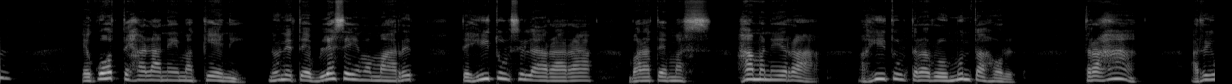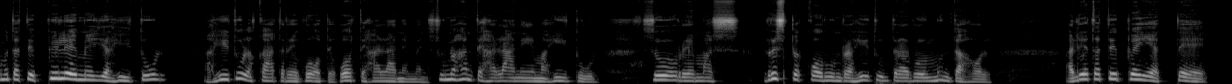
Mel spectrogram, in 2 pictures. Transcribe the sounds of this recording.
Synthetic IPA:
l | e̞ɡo̞tːe̞ɦalane̞make̞ni | nonete̞ble̞sejemamaɾetː | e̞ɦitulsilaɾaɾa | baɾate̞mas | hamaneɾaː | ɦitultaɾaɾuomuntaɦo̞l | taɾaɦaː | ɾiɡematate̞pile̞me̞jaɦitul | a̰ɦitulakataɾeɡo̞teɡo̞tːe̞ɦalanemensunaɦante̞ɦalane̞maɦitulsoɾe̞mas | ɾispe̞kːo̞ɾunɾaɦitultaɾaɾuemuntaɦo̞̰l | a̰lietate̞pejek̚te̞

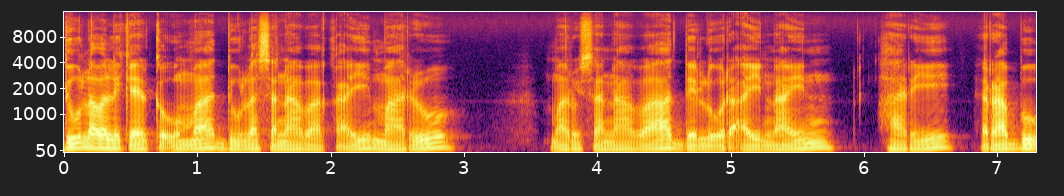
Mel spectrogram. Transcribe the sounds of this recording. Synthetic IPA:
d̪ulawalikairkaʔumadulasanawaka̰imaɾu | maɾusanawadɛlṵːra̰inainhaɾi | rabu

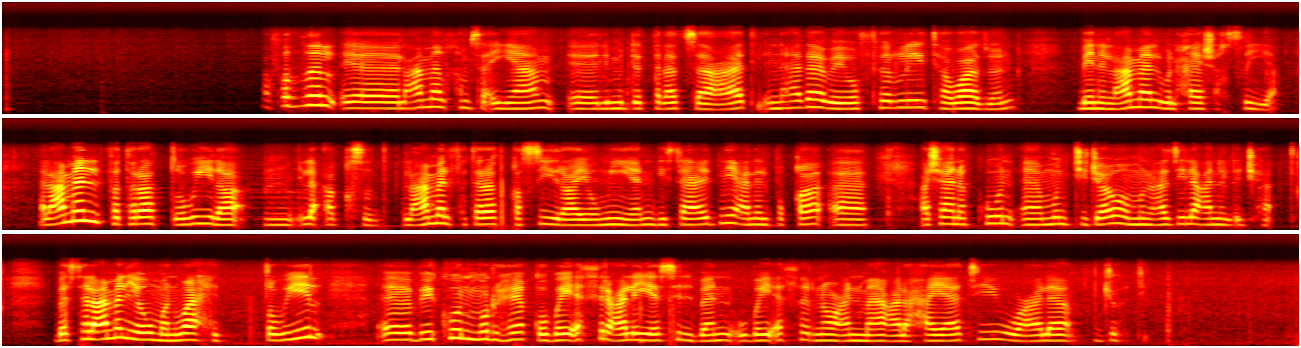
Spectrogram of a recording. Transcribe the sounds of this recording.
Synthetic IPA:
ʔɑfɑðˤːɨllʕamalxamsaʔajːaːmlɪmʊd̪ːaθalaːθsaːʕaːt̪lɪʔanːhaːðabɪjwafːɪɾlit̪ʰawaːzʊn | beːnɪlʕamalwɪlħajaːʃɑxsˤɨjːa̰ | ʔɪlʕamalfat̪ɑɾˤɑːt̪ˤːɑwiːlalaʔɑqsˤɨd̪ˤɪlʕamalfat̪ɑɾˤɑːt̪qɑsˤiːɾajoːmɪjːanbɪjsaːʕɪd̪niʕalalbʊqɑːʔʕaʃaːnʔakuːnmʊnt̪ɪd͡ʒawɪmʊnʕazɪlaʕanɪlʔɪd͡ʒhaːd̪̥ | basːalʕamaljoːmanwaːħɪd̪̚t̪ˤɑwiːl | bɪjakuːnmʊɾɦɑqwbɪjʔaθːɪɾʕalajːasɪlbanwɪbɪjʔaθːɪɾnoːʕanmaːʕalaħajaːt̪iwɪʕalad͡ʒʊht̪i̥

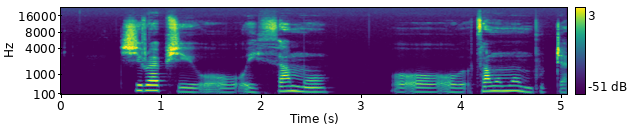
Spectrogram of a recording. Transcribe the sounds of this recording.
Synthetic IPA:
ʃiɾwapʰiɔ̰ɔ̰iθamɔ | tʰamɔmɔm̩butʼa

